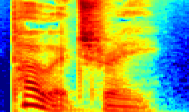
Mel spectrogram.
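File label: "poetry", British English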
